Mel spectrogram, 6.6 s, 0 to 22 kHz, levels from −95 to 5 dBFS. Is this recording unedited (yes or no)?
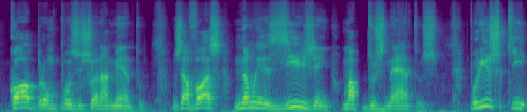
no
